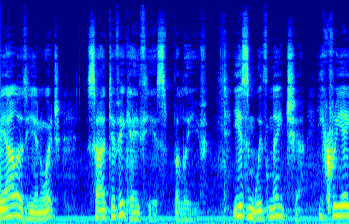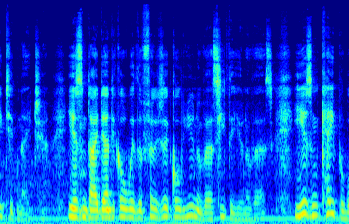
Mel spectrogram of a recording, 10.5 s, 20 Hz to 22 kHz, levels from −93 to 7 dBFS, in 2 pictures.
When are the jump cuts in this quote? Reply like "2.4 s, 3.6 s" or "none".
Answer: 1.2 s, 3.8 s, 8.6 s

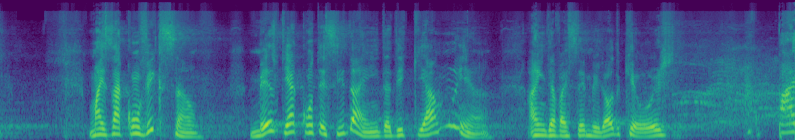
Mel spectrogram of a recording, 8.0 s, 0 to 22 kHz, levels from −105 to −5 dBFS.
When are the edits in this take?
2.8 s

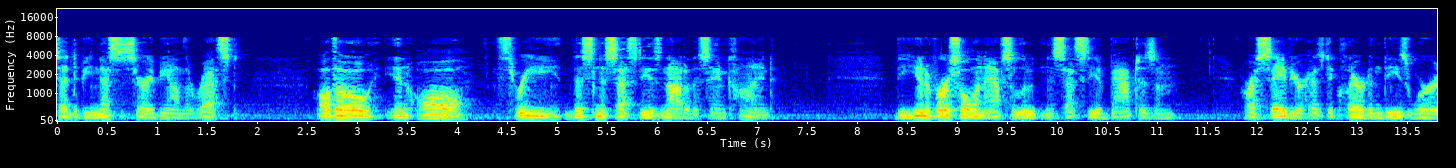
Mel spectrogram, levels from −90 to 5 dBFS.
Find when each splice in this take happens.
none

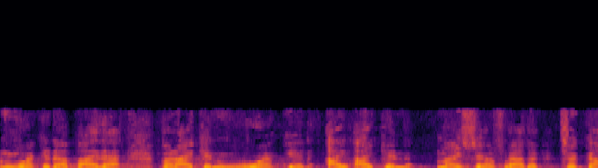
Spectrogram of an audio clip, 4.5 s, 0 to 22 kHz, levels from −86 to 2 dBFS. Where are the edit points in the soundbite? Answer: 3.3 s

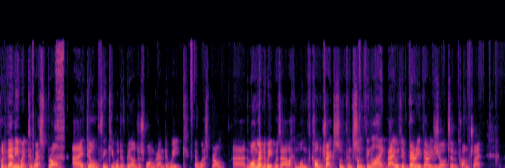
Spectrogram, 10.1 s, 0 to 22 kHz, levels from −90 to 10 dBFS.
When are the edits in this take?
1.3 s, 4.5 s

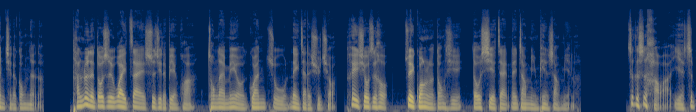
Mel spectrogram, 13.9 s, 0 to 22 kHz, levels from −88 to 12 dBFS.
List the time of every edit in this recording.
6.8 s

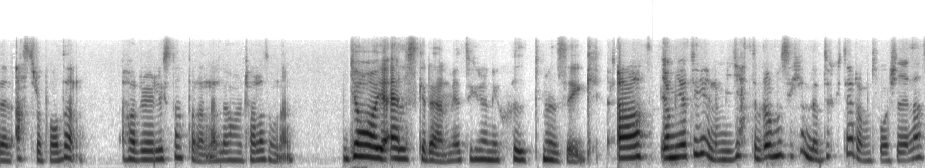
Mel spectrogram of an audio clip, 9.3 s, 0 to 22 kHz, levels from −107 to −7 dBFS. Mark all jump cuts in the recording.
none

